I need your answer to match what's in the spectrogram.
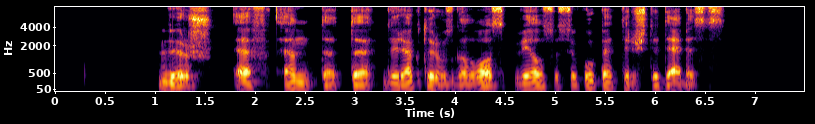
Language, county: Lithuanian, Šiauliai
